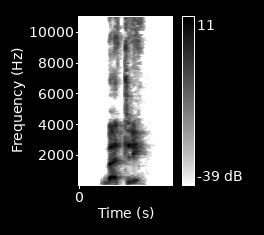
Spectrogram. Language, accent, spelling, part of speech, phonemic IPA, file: French, France, batelée, verb / noun, /bat.le/, LL-Q150 (fra)-batelée.wav
- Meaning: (verb) feminine singular of batelé; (noun) boatload (a large quantity)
